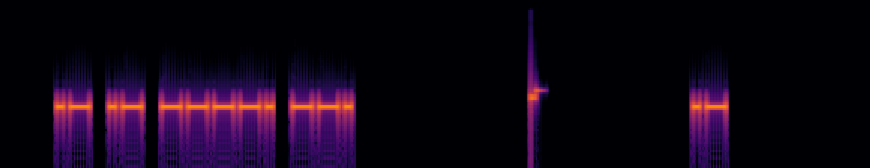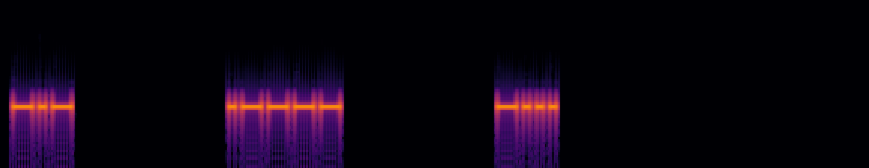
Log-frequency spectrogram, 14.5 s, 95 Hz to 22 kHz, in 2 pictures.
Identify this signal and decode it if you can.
Morse code, heard as a keyed tone, about 22 wpm, spaced as for 9 wpm, 700 Hz. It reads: AA9G AK1B
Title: USA Call Signs - 4 Characters - 8x Character Spacing - 22wpm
